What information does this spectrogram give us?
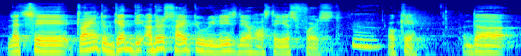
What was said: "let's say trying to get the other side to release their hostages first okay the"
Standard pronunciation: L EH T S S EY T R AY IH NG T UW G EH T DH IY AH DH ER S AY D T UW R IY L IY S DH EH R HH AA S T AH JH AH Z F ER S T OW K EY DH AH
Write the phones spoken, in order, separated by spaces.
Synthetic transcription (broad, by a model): L EH T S S EY T R AY IH NG T UW G EH T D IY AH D ER S AY D T UW R IY L IY S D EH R HH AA S T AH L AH S F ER S T OW K EY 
